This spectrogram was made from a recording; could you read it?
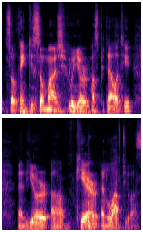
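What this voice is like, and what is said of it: Non-native accented English. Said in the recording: “you speak beautiful English. Love your accent.”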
